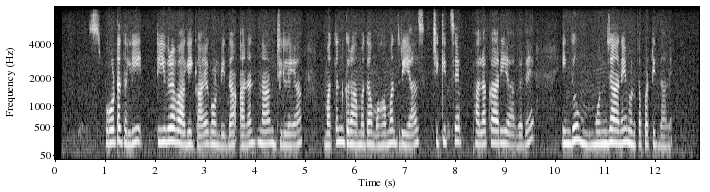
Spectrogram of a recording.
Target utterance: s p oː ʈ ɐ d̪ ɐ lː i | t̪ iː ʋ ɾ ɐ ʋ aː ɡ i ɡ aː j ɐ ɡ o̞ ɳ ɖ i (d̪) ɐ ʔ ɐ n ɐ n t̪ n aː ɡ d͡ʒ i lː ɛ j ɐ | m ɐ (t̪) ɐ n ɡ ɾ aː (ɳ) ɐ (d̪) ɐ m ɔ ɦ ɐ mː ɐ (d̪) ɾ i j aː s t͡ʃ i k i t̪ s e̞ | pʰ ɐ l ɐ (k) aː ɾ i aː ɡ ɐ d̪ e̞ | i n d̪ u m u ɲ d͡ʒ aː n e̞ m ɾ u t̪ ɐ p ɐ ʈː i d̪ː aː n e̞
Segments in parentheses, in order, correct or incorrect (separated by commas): incorrect, correct, incorrect, correct, correct, correct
